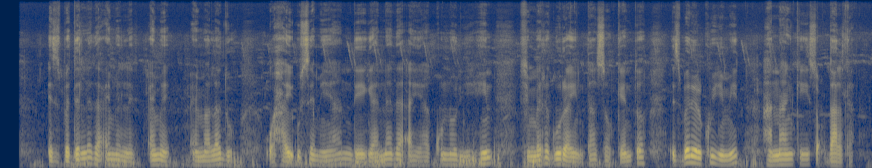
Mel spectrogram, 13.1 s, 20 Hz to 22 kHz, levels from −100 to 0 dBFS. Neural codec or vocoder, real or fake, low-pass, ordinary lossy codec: none; real; none; none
